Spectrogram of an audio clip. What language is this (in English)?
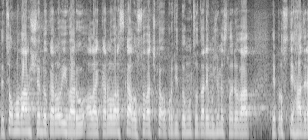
Czech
